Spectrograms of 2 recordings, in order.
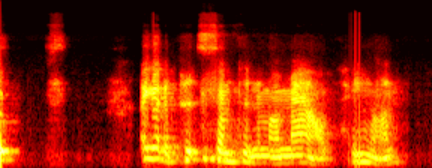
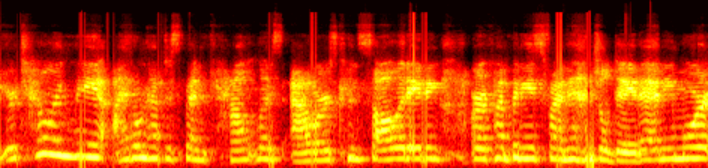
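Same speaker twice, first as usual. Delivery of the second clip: ad voice; 6 semitones higher than usual. Acted. Inserted ad-style clip voice.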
